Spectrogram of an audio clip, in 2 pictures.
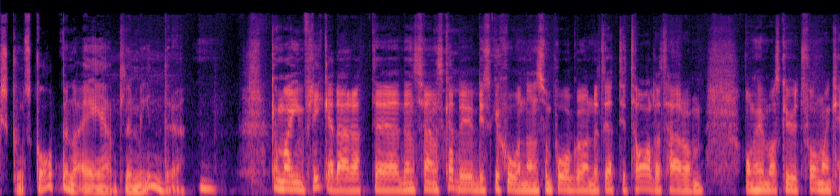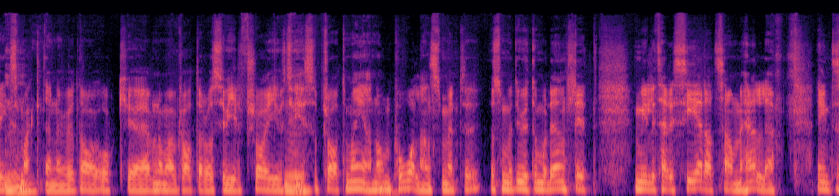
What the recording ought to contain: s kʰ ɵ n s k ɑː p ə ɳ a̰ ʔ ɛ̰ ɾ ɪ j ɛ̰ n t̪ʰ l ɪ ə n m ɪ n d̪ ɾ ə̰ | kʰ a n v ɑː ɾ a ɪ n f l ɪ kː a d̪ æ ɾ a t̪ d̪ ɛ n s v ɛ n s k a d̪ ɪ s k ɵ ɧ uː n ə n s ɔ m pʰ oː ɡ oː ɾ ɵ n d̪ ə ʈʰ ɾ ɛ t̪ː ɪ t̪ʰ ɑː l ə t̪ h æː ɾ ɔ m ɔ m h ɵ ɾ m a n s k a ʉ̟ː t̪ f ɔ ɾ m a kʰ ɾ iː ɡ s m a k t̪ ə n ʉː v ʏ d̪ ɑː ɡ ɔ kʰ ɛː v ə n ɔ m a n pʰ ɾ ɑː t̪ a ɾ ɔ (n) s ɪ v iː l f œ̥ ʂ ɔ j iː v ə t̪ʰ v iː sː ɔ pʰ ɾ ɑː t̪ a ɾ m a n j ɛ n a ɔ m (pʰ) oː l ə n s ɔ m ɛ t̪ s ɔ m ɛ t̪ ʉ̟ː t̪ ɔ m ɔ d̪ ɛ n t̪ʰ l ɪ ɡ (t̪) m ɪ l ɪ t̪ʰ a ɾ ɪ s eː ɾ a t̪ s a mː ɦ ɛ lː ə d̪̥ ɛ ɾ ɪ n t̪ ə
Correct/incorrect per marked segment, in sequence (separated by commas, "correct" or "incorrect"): incorrect, correct, correct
